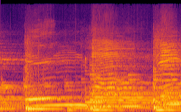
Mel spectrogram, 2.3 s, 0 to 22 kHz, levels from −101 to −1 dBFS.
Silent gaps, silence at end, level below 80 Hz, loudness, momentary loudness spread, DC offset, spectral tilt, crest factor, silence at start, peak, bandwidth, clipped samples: none; 0 s; -32 dBFS; -14 LUFS; 3 LU; 0.2%; -6 dB/octave; 12 dB; 0 s; -2 dBFS; 18.5 kHz; under 0.1%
